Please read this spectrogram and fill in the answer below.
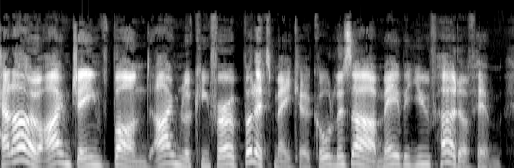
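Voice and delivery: very loud, cocky delivery. Retelling James Bond addressing a mum and two kids, imitating overconfident James Bond. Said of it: "just overconfident act of just speaking in pure English".

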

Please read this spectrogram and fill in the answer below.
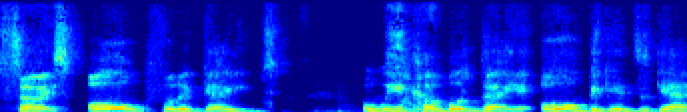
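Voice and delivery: delighted, high, gleeful voice. Telling listeners the league starts again soon: gleeful. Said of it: "that is glee you can hear in my voice".

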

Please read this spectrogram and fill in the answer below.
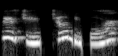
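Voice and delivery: extra positive, upbeat, pitched very high. Repeating a request after being asked for more positivity: more positive. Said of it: "say that with a bit more positivity".

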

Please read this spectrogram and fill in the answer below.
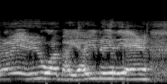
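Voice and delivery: put-on older man's voice, pitched very high. Retelling how a man of about 56 always talked, imitating him. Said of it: "he would always talk like this".

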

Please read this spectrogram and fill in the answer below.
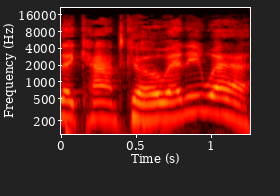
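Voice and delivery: put-on British statesman voice. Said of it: "Winston, Winston Churchill".

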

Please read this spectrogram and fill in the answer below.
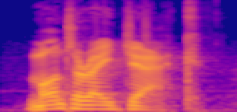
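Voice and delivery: menacing, dangerous, threatening tone. A guard addresses someone by name, dangerous. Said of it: "the guard said dangerously".

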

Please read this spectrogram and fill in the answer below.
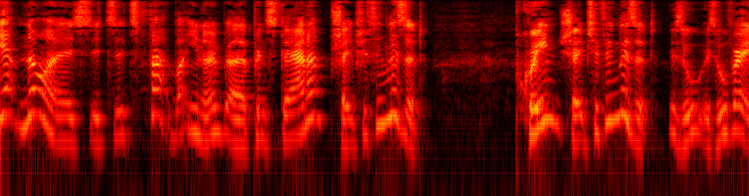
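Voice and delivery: easy, unruffled, even tone. Retelling an interview, imitating David Icke: calm David Icke impression. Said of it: "he sits there calm as you like".

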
